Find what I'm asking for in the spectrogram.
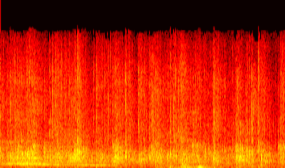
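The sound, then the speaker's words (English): A church audience claps during a sermon, with dense, even clapping that holds at a steady level for the whole clip. “I mean, let's just roar even if you don't want to. Let's clap and celebrate our God for a moment.”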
